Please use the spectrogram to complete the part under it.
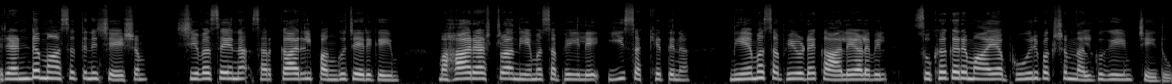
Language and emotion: Malayalam, neutral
